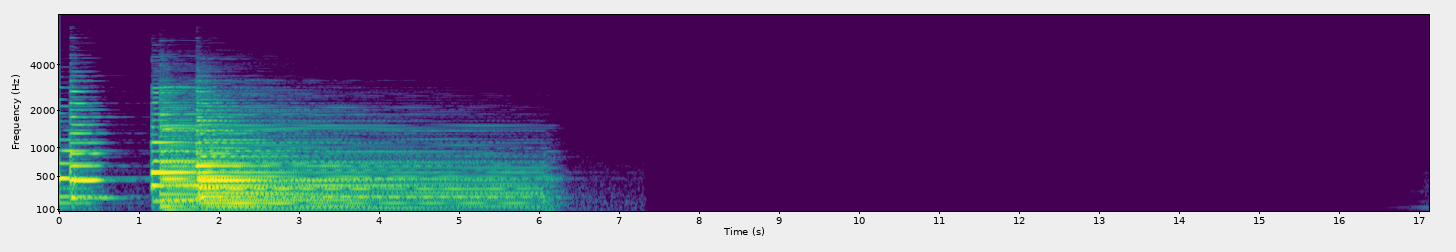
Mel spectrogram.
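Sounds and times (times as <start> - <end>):
piano piece: 0.0 - 6.6.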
